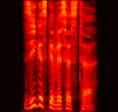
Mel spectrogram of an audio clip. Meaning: inflection of siegesgewiss: 1. strong/mixed nominative/accusative feminine singular superlative degree 2. strong nominative/accusative plural superlative degree
- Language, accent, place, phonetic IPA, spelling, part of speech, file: German, Germany, Berlin, [ˈziːɡəsɡəˌvɪsəstə], siegesgewisseste, adjective, De-siegesgewisseste.ogg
